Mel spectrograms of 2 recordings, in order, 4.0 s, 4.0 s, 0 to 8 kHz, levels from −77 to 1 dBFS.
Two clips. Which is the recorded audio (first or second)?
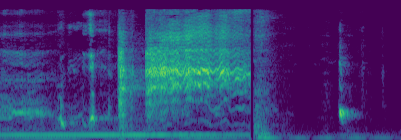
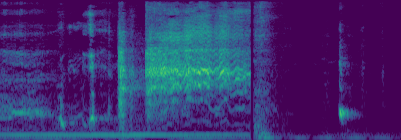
first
